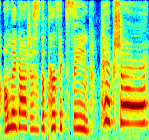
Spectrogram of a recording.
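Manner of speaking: mock-gushing, rising to a high, loud finish; gush, then squeal the last word; imitating overeager date. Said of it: "He popped right behind me and said".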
